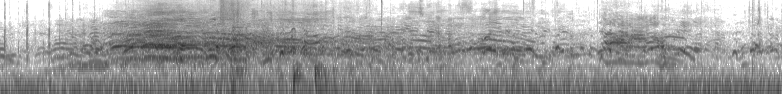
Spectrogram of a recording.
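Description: A crowd of young men cheers and shouts loudly outdoors.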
